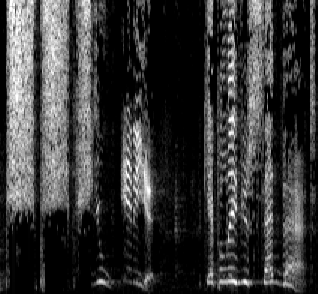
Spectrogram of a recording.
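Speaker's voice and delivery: mock himself like a sneering critic; scornful inner critic. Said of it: "Me, I'm going".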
